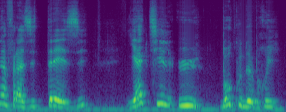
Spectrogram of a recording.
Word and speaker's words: eu: Lembrando que esse u, e, u, a gente pronuncia só com o u, que é o verbo avoir no passado.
